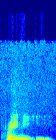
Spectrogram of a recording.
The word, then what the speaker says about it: premii: They've got this double I at the end, so you sort of pronounce both, premii.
